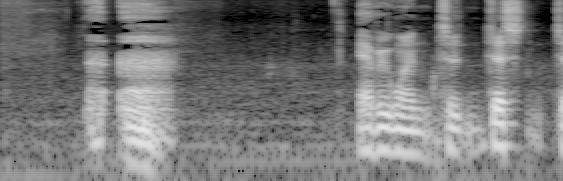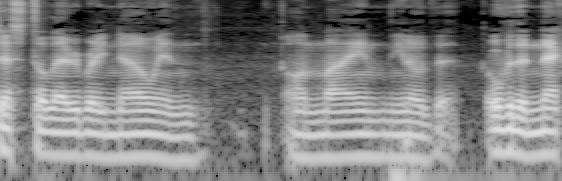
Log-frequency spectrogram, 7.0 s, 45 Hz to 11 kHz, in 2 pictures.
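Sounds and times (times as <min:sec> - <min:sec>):
person clearing throat: 0:00.5 - 0:01.2
speech: 0:02.2 - 0:07.0.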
